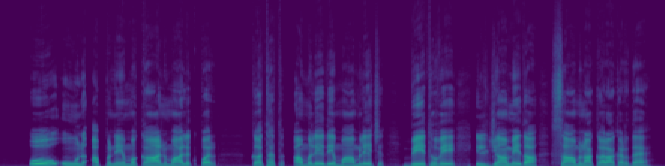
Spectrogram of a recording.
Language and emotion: Dogri, neutral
